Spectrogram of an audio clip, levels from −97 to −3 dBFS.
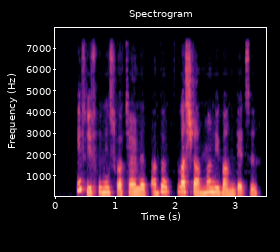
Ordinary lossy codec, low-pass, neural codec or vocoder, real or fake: none; 7.2 kHz; codec, 16 kHz, 1 kbps, FunCodec, trained on LibriTTS, 50 frames a second; fake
